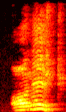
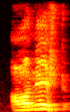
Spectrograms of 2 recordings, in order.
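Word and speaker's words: honest: ऑनेस्ट इसका उच्चारण हो रहा है। ऑनेस्ट औ से।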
